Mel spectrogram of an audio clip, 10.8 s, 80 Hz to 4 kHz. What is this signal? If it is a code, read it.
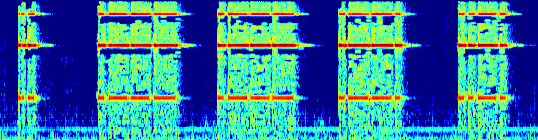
Morse code, heard as a keyed tone, about 13 wpm, spaced as for 6 wpm, 640 Hz, with noise. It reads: IJJPF
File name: ik1weg2 / CORSI CW / lez5-2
